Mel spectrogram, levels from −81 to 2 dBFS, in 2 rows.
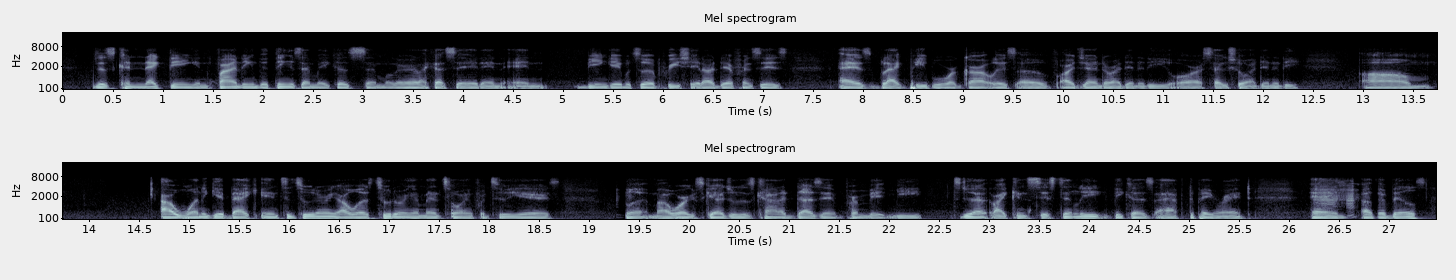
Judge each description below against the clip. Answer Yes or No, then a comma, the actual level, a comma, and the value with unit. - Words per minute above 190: No, average, 160 wpm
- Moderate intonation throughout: No, narrow, 1.8 semitones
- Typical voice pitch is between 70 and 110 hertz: Yes, very low, 95 Hz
